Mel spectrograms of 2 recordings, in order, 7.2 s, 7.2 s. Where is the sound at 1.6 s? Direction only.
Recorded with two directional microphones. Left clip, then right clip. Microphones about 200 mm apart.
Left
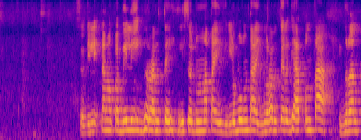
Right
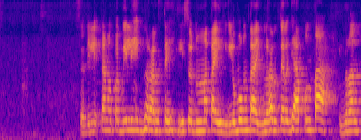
Centre (ahead or behind); by 6.2 s 20° right (ahead or behind).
